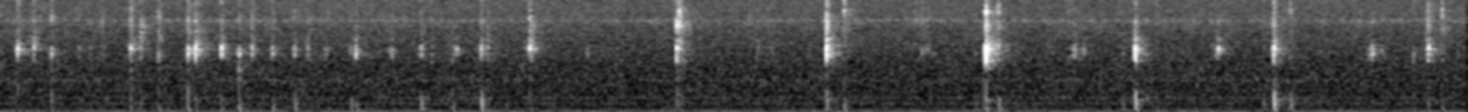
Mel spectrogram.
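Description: Fingertips and nails tap and scratch the face and rim of a small, round, hollow, translucent frosted plastic lid. The sharp, bright clicks fall at an uneven pace, with a few louder taps among softer ticks, over a faint steady low hum. Each tap dies away almost instantly.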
